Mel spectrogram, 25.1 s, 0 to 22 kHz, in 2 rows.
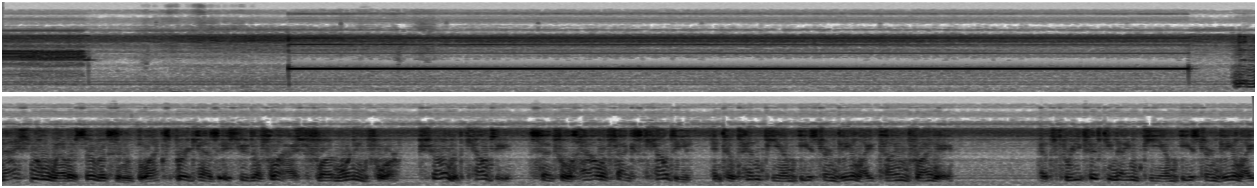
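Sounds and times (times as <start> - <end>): steady warning alarm tone: 0.0 - 12.0
radio hiss: 12.3 - 22.2, 22.8 - 25.0.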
